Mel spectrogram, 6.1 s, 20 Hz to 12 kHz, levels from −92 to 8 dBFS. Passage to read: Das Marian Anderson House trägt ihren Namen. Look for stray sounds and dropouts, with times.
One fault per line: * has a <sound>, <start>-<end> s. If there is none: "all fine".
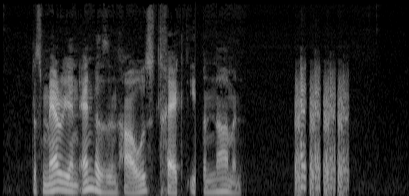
* has a dropout, 2.9-3.0 s
* has a laugh, 4.4-5.2 s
